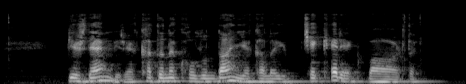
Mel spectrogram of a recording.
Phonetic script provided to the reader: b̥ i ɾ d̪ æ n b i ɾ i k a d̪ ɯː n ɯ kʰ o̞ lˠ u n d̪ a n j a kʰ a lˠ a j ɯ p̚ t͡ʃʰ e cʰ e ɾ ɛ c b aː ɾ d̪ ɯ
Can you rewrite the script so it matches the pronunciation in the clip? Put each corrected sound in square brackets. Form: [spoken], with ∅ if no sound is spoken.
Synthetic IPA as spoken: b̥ i ɾ d̪ æ n b i ɾ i [kʰ] a d̪ [ɯ] n ɯ kʰ o̞ lˠ u n d̪ a n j a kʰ a lˠ a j ɯ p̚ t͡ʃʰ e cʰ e ɾ ɛ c b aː ɾ d̪ ɯ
